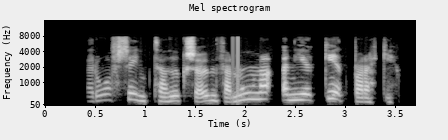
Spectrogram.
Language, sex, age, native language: Icelandic, female, 40-49, Icelandic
